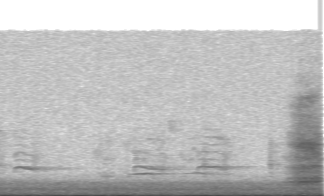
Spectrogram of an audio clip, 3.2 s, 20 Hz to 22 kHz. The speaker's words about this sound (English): Now see, hear that over there? That's kind of warning squawks going off over there. But that's 100 meters away, plus.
